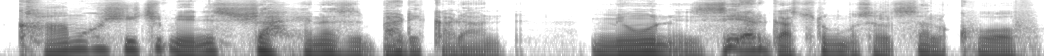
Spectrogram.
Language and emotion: Kashmiri, fearful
